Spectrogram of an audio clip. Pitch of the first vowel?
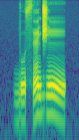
low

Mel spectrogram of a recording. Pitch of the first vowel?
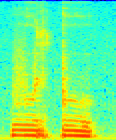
low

